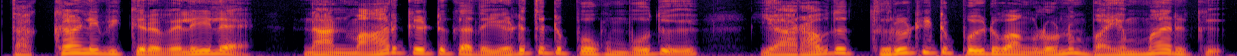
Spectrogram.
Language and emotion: Tamil, fearful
